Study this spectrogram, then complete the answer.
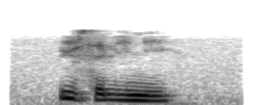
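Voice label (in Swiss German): "usselinie", Alsatian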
